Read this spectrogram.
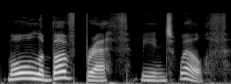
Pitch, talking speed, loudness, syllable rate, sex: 220 Hz, 130 wpm, -16 LUFS, 3.4 syllables/s, female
